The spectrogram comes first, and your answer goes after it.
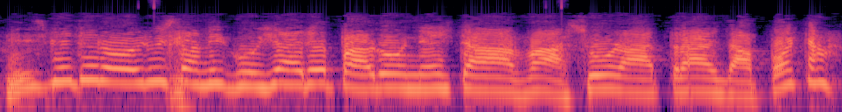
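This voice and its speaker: An actor playing a humble, flattering detective's sidekick, eager and ornately polite, in old radio mystery style. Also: male voice, high-pitched, moderate pace. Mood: humbly explaining. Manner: deferential, ornately polite, repeats phrases. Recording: tinny, thin old radio recording.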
